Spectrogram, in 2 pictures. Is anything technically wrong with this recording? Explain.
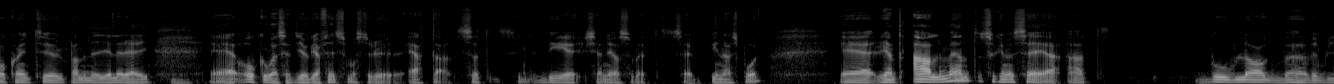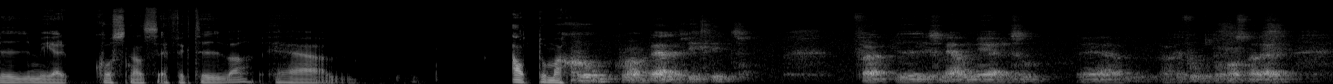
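Yes. From 19.05 s to the end, the speech abruptly turns roomy and hollow, with thinner bass and more audible background noise, roughly 25 dB below the speech, while the overall level stays about the same. The likely cause is a switch to a distant microphone. The close microphone's feed dropped out or was left out, and a microphone further away picked up more room reflections and ambient noise, while losing the bass boost of close placement.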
